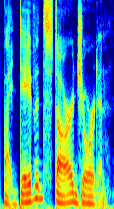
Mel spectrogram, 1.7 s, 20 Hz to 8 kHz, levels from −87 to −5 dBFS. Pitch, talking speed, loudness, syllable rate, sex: 115 Hz, 140 wpm, -18 LUFS, 3.7 syllables/s, male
